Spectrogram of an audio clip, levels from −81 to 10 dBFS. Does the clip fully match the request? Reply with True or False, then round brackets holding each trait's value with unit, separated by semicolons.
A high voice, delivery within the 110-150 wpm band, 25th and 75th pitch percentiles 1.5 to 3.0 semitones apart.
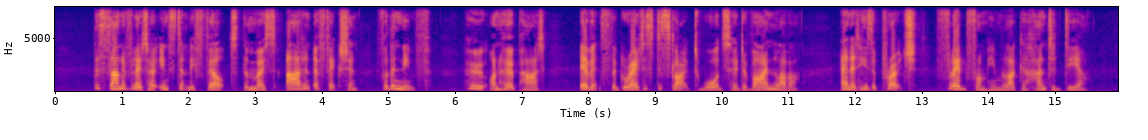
True (215 Hz; 135 wpm; 2.6 semitones)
